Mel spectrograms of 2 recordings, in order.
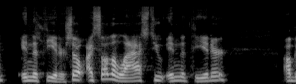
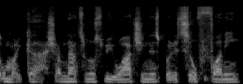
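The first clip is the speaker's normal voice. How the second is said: put-on softer, hushed twelve-year-old thoughts; hushed guilty inner voice; 4 semitones lower, 6 dB quieter than usual. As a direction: keep it low like a kid sneaking a watch. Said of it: "one of those movies where it's like".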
